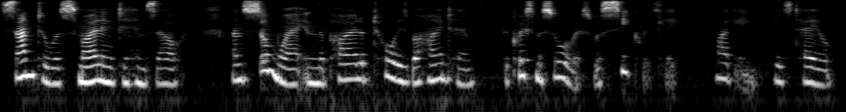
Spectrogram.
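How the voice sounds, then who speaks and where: A woman teacher reading a children's story aloud in a slow, expressive storytelling voice. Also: mid-range voice, slightly rough, low-quality recording.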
